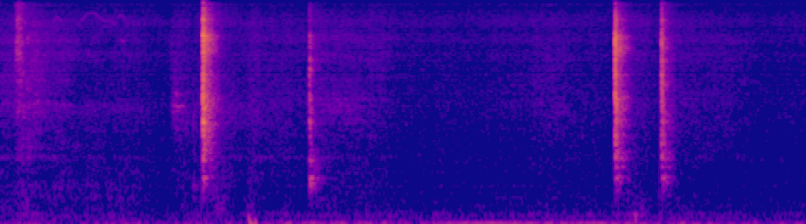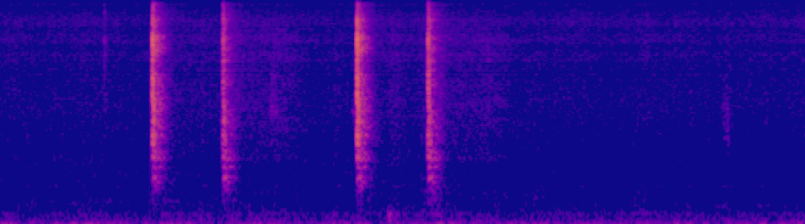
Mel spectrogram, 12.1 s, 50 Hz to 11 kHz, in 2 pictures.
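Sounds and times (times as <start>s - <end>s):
faint sharp clicks: 1.4s - 2.5s, 4.6s - 5.1s, 6.8s - 7.9s, 8.7s - 9.4s.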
